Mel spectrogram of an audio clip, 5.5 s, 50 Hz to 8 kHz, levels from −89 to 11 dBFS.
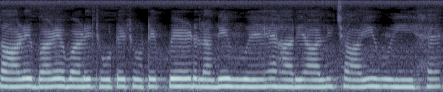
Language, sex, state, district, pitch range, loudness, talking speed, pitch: Hindi, female, Chhattisgarh, Bilaspur, 230-240 Hz, -13 LUFS, 120 wpm, 235 Hz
